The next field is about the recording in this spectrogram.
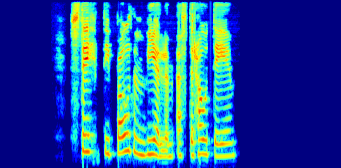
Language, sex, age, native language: Icelandic, female, 12, Serbo-Croatian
